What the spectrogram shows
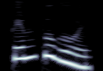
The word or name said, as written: ಪೆಂಪುಗೊಳ್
